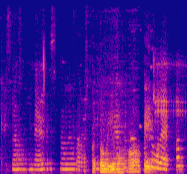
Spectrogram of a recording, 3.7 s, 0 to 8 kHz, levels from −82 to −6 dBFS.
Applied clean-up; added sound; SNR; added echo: neural mask model RNNoise.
